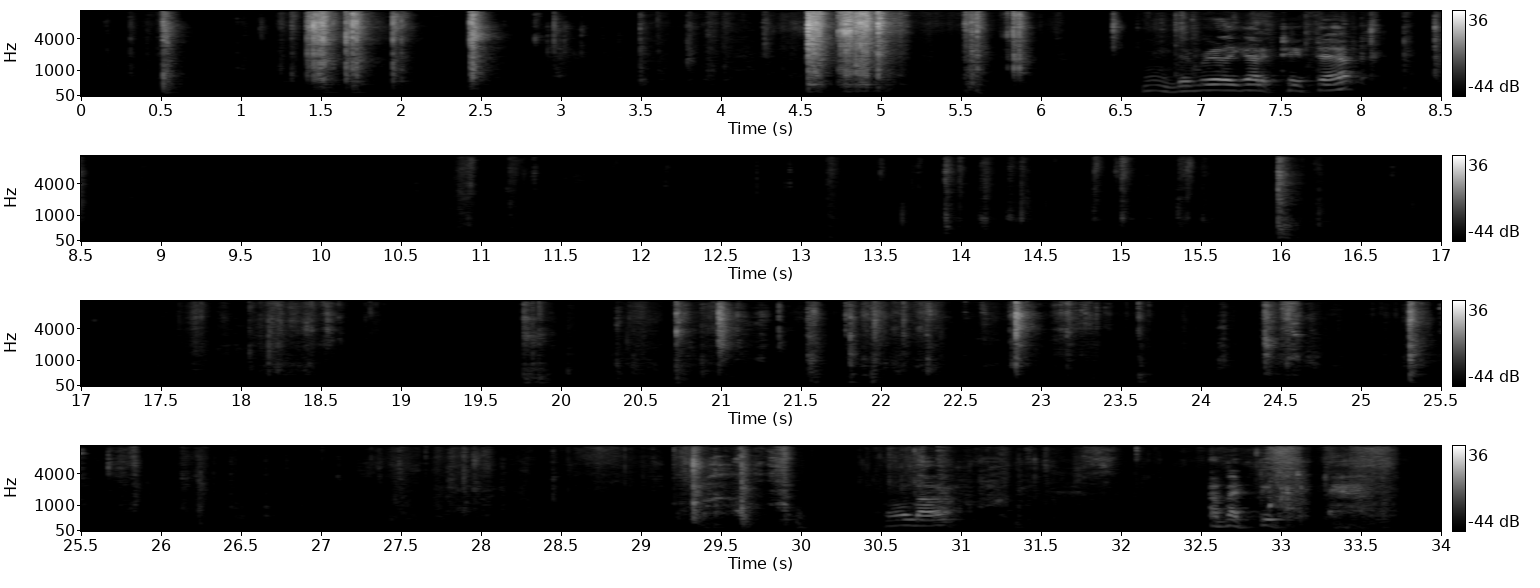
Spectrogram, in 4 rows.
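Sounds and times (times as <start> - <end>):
packing tape tearing: 1.2 - 3.1, 4.3 - 6.0, 20.7 - 23.6.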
